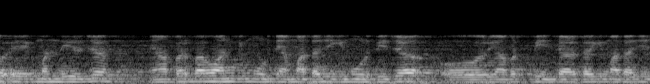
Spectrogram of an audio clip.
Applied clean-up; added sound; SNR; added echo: none; none; none; reverberation time 2.3 s.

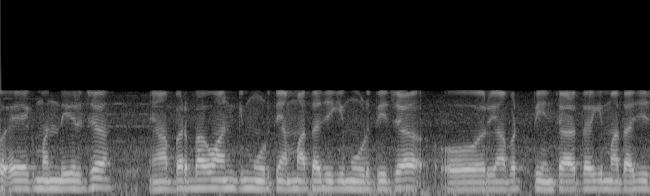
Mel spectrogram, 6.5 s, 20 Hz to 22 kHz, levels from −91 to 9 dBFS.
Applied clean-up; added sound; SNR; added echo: none; none; none; none.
